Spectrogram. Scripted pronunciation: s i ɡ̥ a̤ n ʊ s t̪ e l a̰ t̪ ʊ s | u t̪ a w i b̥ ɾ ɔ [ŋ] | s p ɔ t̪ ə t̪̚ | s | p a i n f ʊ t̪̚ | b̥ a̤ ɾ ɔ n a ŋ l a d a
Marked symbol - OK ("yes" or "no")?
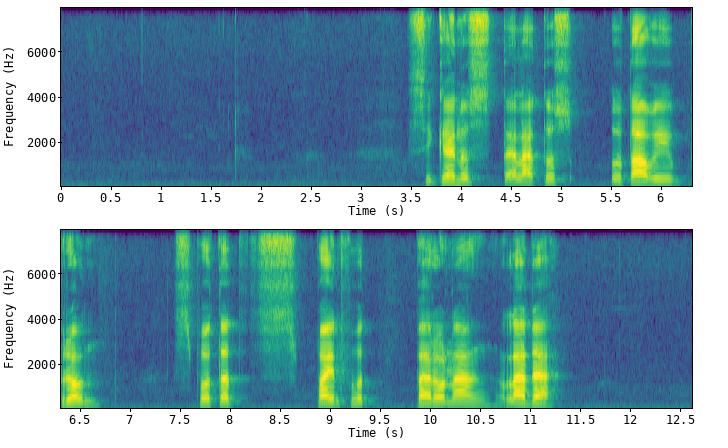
no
